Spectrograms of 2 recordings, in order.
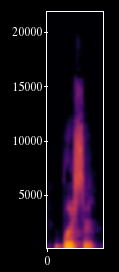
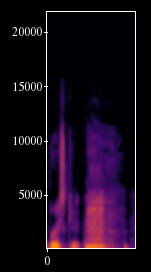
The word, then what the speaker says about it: Brissett: Let me see. Brissett. I said brisket.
